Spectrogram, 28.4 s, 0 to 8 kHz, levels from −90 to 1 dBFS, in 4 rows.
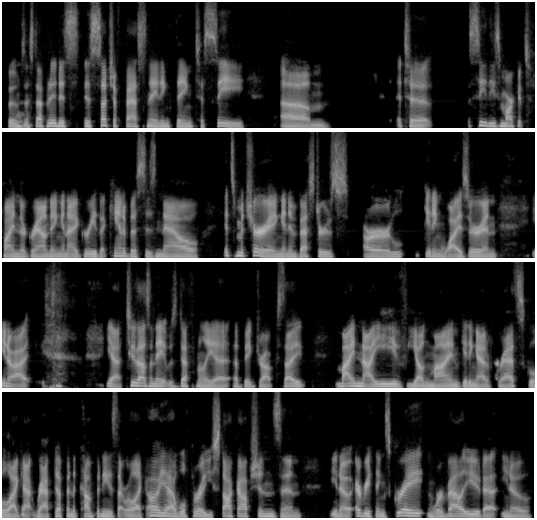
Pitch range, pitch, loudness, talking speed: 125-150 Hz, 135 Hz, -29 LUFS, 180 wpm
